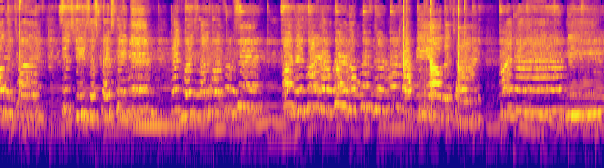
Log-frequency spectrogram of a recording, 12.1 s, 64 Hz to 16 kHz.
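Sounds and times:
children's song being sung: 0.0 - 12.0
sharp hand claps: 8.0 - 9.5.

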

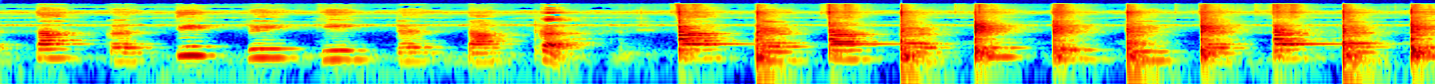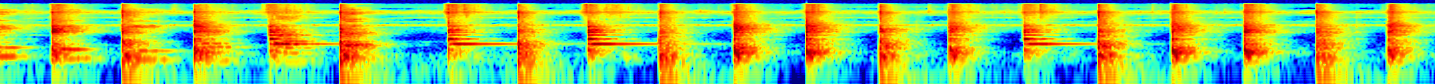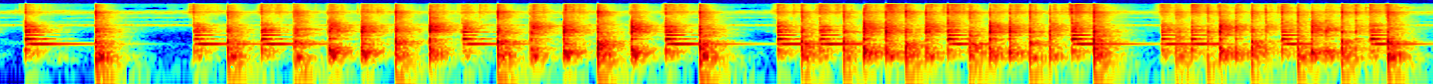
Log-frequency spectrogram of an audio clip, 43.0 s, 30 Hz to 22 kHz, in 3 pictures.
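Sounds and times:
tabla strokes: 6.8 - 15.0, 15.6 - 18.2, 18.8 - 43.0.

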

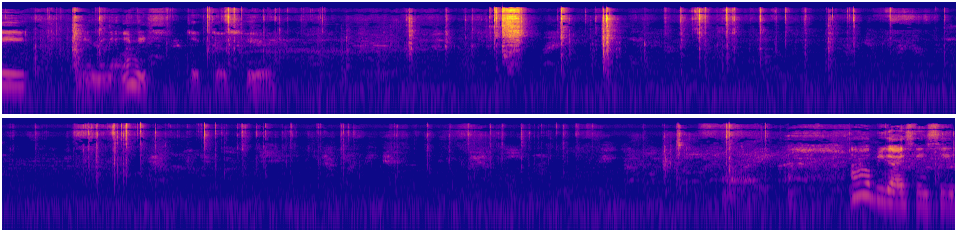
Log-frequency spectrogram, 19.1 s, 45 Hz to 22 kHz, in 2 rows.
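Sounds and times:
candy packets crinkling: 0.0 - 5.6, 6.3 - 17.2.

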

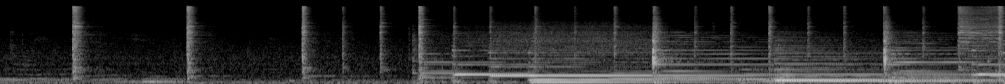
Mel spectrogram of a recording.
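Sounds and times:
live band playing: 3.0 - 10.0.

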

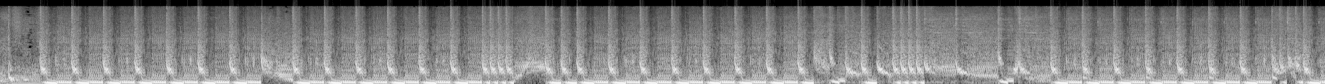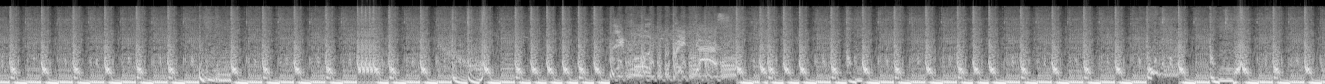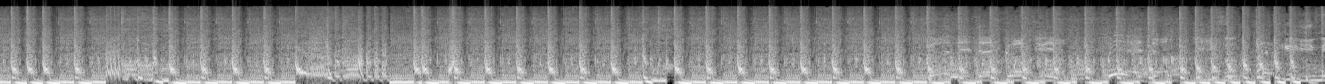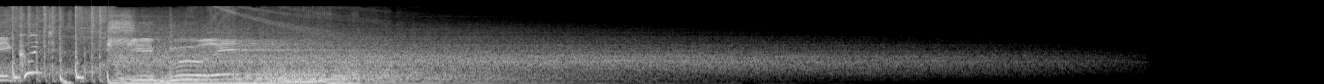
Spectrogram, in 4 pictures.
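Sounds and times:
fast kick drum: 0.0 - 9.4, 10.0 - 19.4, 20.6 - 29.5, 30.4 - 41.0
hard tekno track ending: 0.0 - 50.4
heavy bass: 0.0 - 50.6
falling synth sweeps: 40.8 - 50.2.

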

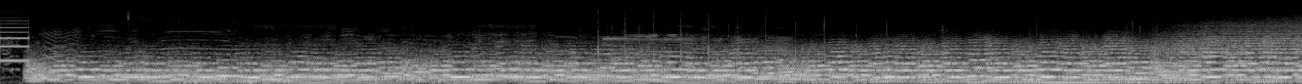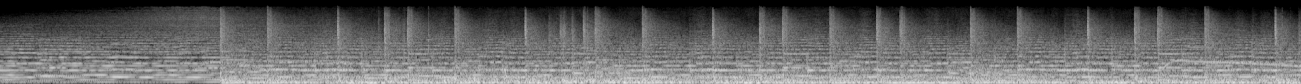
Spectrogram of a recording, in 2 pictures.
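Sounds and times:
brass music: 0.0 - 26.0.

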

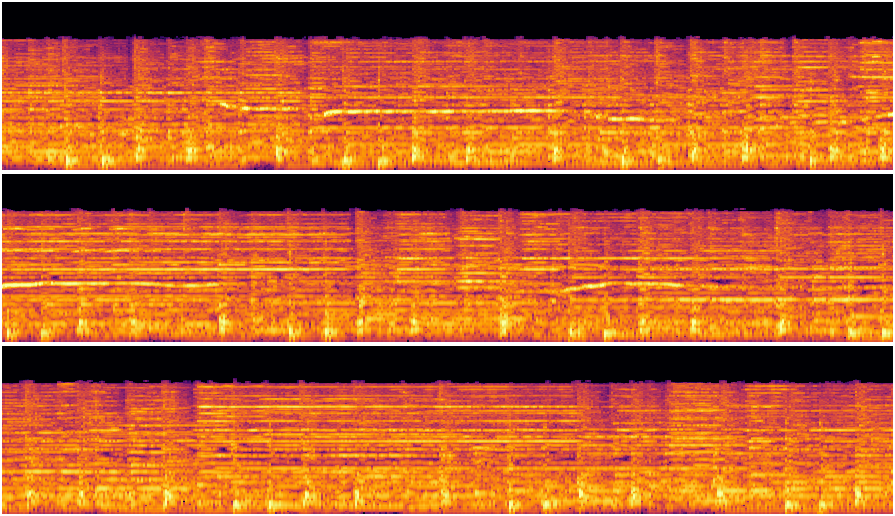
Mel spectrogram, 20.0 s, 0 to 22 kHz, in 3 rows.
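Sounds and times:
strummed acoustic guitars: 0.0 - 20.0.

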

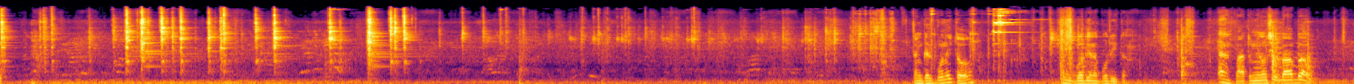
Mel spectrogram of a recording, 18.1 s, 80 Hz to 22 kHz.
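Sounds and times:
metallic clicks and clinks: 0.0 - 14.4
steady low rumble: 0.0 - 18.0.

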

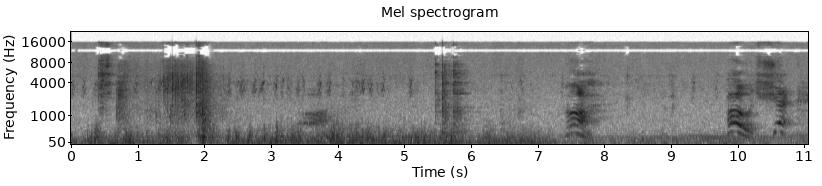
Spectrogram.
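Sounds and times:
faint low hum: 0.0 - 11.0
man's drawn-out exclamation: 7.4 - 8.0.

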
